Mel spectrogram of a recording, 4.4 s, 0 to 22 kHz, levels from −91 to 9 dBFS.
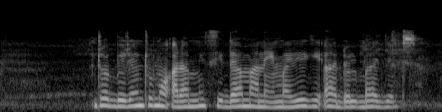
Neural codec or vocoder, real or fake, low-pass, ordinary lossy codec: codec, 16 kHz, 16 kbps, FunCodec, trained on Chinese and English, 50 frames a second; fake; 7.2 kHz; none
